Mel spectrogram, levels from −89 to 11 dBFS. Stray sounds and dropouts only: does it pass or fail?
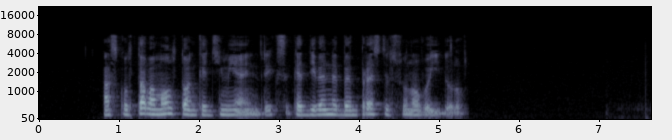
pass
